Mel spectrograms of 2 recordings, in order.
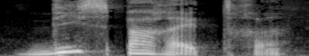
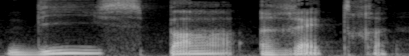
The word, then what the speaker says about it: disparaître: Disparaître, okay? So remember that we've got this accent circonflexe on the top of I, but then phonetically we don't pronounce it, so we get disparaître, disparaître.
